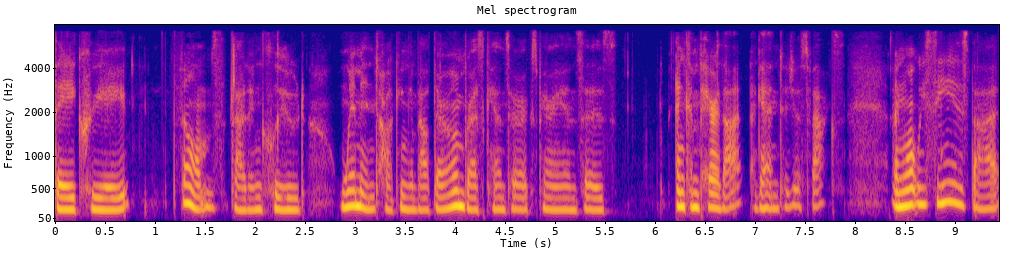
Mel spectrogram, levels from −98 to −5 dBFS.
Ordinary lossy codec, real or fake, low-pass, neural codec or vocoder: MP3, 64 kbps; real; 7.2 kHz; none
